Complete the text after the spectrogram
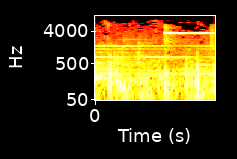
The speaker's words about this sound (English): Can you ring the lowest bell that Julie Bells owns? That's a C4.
